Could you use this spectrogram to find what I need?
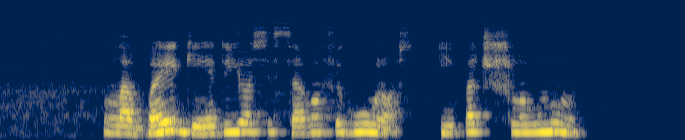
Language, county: Lithuanian, Kaunas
